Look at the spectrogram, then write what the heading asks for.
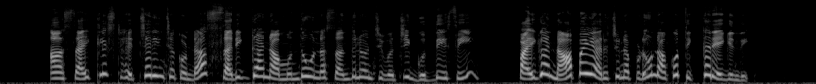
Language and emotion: Telugu, angry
